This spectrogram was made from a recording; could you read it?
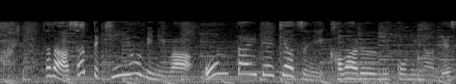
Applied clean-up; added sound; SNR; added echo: none; none; none; none.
